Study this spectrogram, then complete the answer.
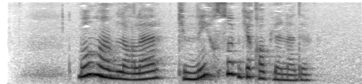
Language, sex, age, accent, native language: Uzbek, female, under 19, Farg'ona, Uzbek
